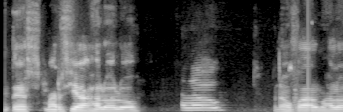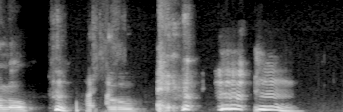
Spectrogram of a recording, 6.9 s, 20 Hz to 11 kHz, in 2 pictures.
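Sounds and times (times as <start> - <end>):
speech: 0.1 - 5.3, 6.0 - 6.5
person coughing: 5.0 - 6.4.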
